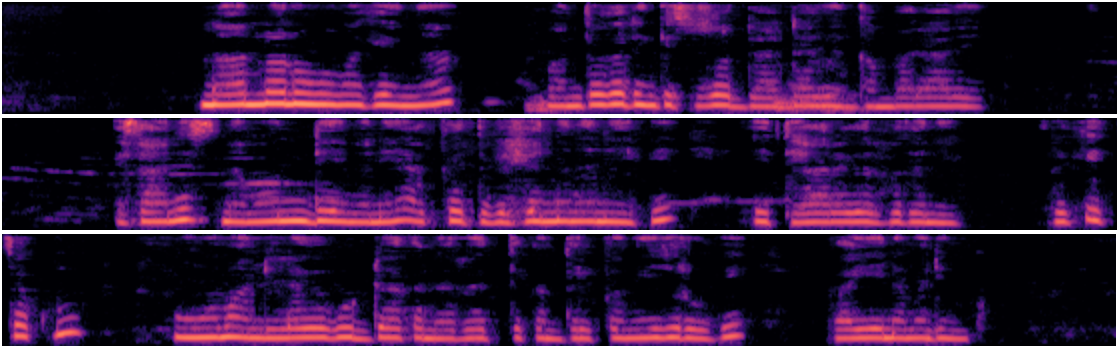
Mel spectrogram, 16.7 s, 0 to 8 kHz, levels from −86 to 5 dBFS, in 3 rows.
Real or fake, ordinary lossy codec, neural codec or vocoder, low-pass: real; AAC, 32 kbps; none; 7.2 kHz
